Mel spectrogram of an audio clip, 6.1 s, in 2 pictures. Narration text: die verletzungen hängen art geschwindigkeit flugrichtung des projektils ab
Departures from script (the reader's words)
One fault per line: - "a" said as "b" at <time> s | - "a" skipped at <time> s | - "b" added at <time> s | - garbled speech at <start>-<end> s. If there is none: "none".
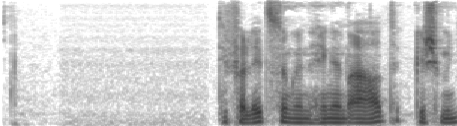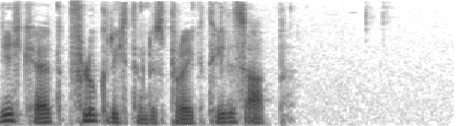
none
